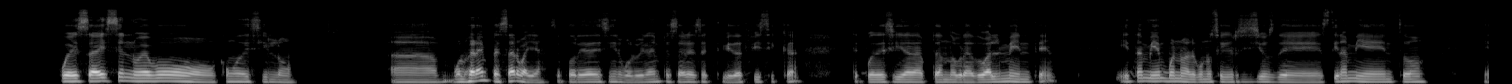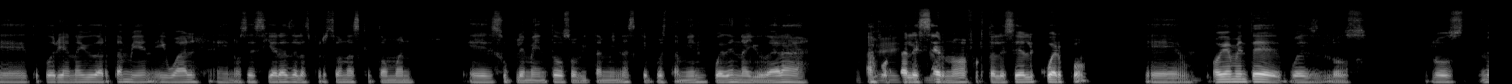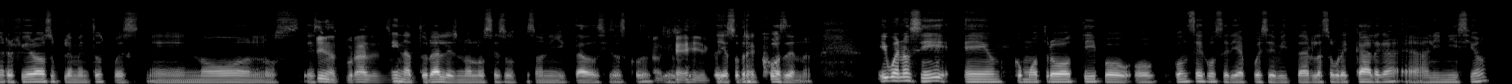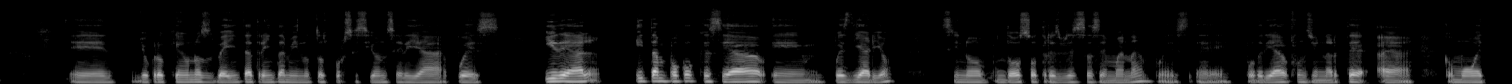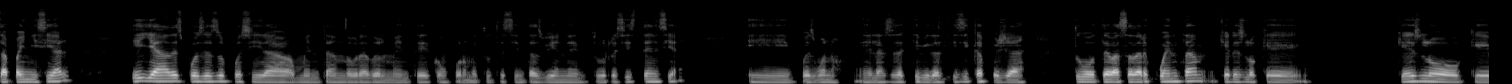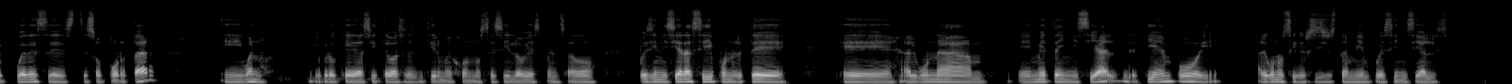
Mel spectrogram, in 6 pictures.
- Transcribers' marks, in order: laughing while speaking: "Okey"; laughing while speaking: "ya es otra cosa"
- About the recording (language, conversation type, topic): Spanish, advice, ¿Cómo puedo retomar mis hábitos después de un retroceso?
